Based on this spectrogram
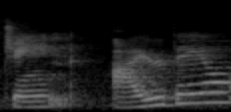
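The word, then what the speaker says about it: Jane Iredale: And so I found these, and they're by someone, the name wiped off, but the name of the brand is Jeane Iredale, I believe is how you say it.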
